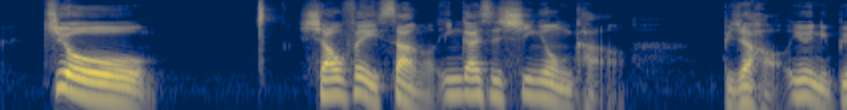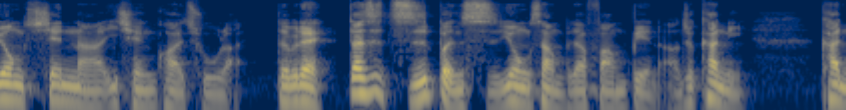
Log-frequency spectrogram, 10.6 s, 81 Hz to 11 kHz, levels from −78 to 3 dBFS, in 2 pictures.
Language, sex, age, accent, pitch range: Chinese, male, 30-49, native, 115-155 Hz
